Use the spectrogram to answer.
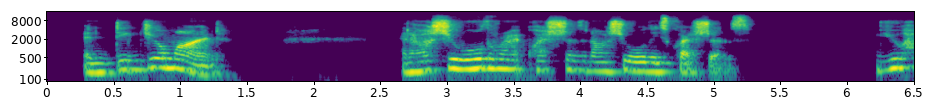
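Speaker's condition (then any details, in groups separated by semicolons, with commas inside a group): No condition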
